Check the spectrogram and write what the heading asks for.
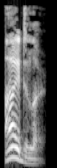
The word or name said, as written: idler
